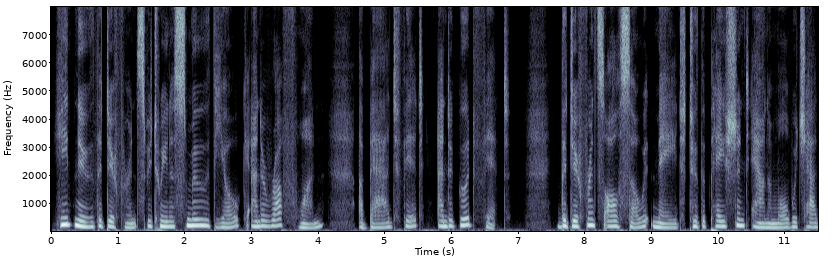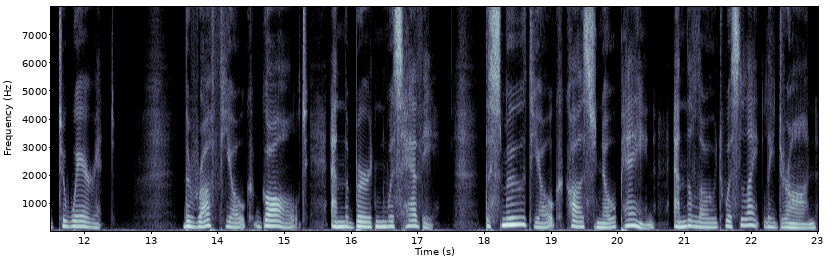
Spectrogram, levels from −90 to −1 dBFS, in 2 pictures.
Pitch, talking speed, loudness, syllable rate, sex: 170 Hz, 140 wpm, -22 LUFS, 3.8 syllables/s, female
